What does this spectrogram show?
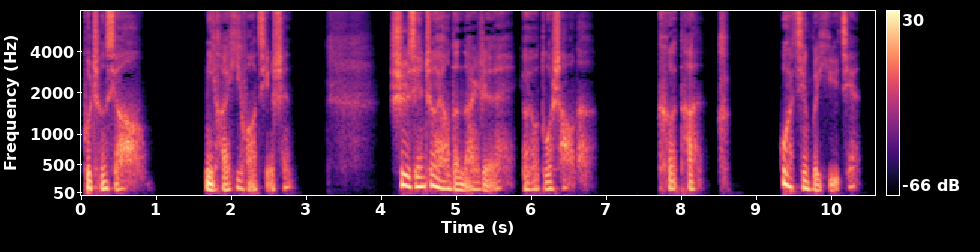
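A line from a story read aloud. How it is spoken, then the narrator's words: Sighing. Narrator (Chinese): 他直叹道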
